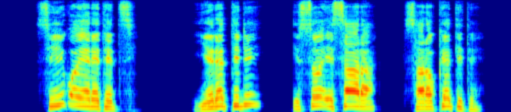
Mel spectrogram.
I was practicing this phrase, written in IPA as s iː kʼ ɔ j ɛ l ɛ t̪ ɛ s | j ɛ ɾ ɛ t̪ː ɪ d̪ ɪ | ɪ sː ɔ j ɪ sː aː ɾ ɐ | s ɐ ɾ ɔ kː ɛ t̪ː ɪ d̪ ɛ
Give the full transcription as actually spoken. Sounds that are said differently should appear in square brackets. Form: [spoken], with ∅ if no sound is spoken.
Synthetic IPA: s iː kʼ ɔ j ɛ [ɾ] ɛ t̪ ɛ [t͡s] | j ɛ ɾ ɛ t̪ː ɪ d̪ ɪ | ɪ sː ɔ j ɪ sː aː ɾ ɐ | s ɐ ɾ ɔ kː ɛ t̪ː ɪ [t̪] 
